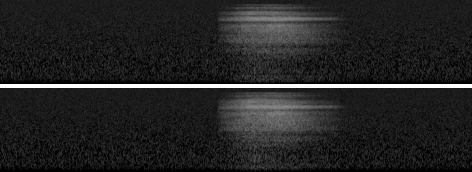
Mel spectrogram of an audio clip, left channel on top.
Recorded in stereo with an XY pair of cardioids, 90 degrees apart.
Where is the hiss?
5° right, 8.5 m.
